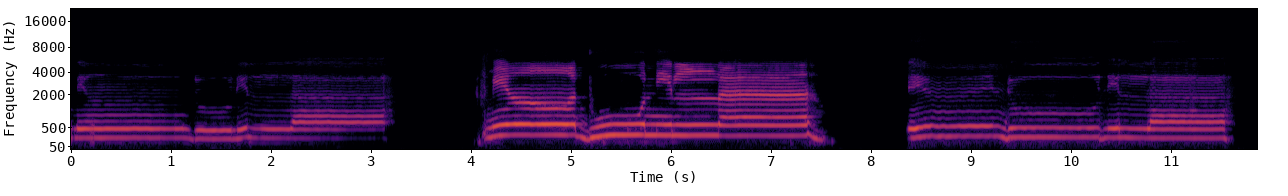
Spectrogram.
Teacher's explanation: jadi nggak boleh kepanjangan ya, mad tabi'i 2 harakat, nggak boleh juga dibaca pendek ya.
